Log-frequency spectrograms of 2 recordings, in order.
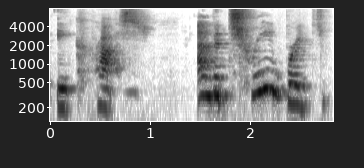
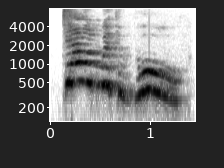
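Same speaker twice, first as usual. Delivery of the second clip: higher, much louder hoot; hooting cry; 6 semitones higher, 8 dB louder than usual. A narrator's reading. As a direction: hoot it out proudly. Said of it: "And he hooted".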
